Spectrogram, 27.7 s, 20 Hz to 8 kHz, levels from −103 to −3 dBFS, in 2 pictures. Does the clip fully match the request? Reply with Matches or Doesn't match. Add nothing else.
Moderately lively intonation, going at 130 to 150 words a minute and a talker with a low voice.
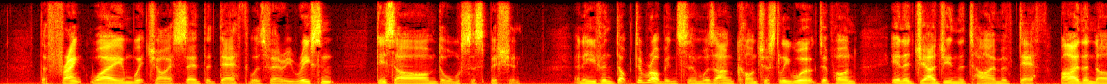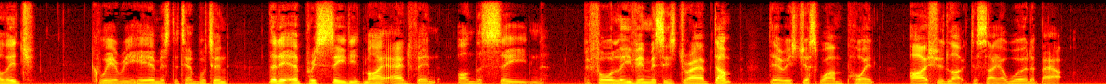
Matches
